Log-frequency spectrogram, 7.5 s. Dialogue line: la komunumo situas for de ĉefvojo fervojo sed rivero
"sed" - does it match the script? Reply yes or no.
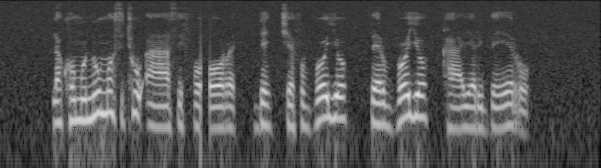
no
